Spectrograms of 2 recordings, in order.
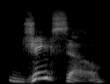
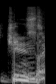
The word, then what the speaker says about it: Jinzo: Davina, and it's not Jinxo. No. What is it? It's Jinzo.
